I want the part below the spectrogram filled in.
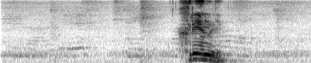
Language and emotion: Russian, neutral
